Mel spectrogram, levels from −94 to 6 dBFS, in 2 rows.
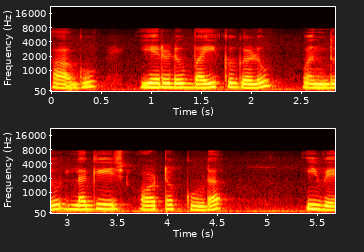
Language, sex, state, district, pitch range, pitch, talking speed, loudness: Kannada, female, Karnataka, Bangalore, 180-210 Hz, 195 Hz, 95 wpm, -16 LUFS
